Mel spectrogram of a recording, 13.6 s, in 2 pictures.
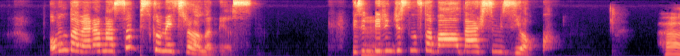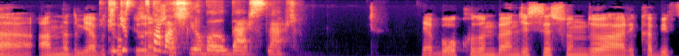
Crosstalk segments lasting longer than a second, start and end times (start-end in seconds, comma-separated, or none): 7.8-9.0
